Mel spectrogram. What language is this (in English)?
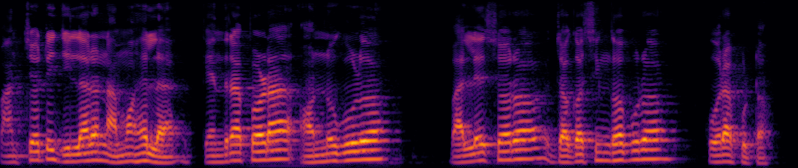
Odia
